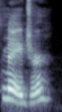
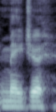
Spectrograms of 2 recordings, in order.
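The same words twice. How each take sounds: First: Major sung up high with a rise; teasing Major, pitched way up; playful high Major. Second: Said in the usual way. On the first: A narrator's reading. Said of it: "Crispy playfully". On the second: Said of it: "Joy Boy snapped".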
